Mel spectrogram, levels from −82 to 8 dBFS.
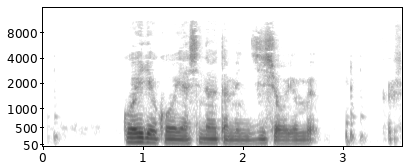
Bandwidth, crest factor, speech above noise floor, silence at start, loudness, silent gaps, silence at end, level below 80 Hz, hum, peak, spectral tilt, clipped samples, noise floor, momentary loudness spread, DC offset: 11.5 kHz; 20 dB; 51 dB; 0.8 s; -26 LUFS; none; 0.05 s; -56 dBFS; none; -8 dBFS; -6.5 dB/octave; under 0.1%; -76 dBFS; 11 LU; under 0.1%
